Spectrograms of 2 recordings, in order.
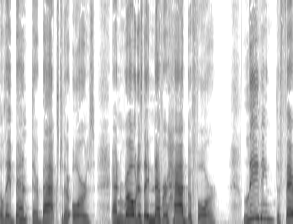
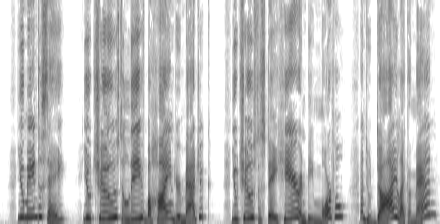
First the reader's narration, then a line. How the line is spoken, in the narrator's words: And his fairy mother called out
